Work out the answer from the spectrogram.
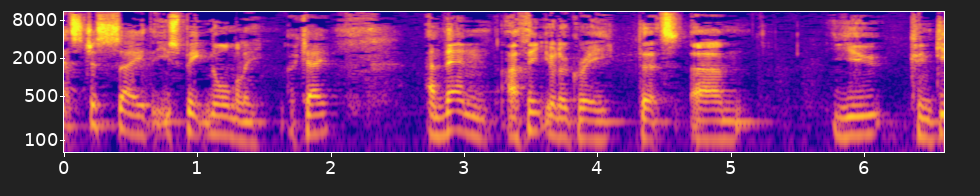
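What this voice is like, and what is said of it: Usual voice. Nothing is said of it.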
